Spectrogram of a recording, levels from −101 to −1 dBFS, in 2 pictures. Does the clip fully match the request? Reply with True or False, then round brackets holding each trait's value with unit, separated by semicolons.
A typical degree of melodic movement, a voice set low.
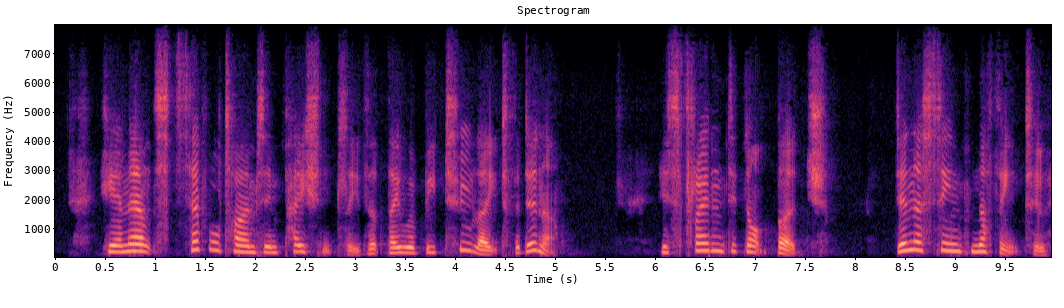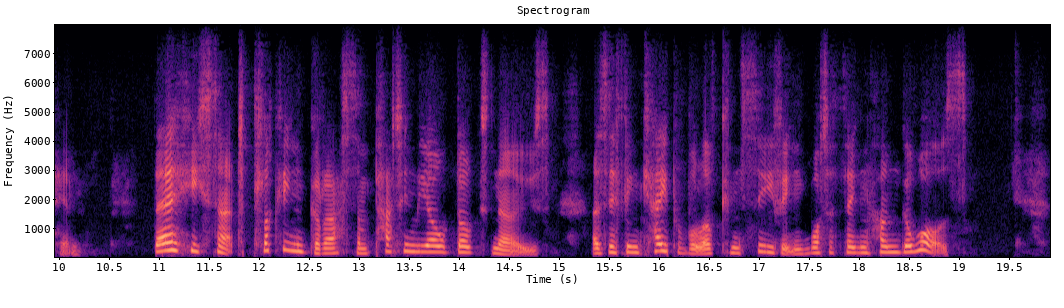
False (4.4 semitones; 210 Hz)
